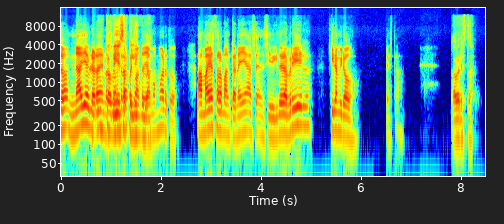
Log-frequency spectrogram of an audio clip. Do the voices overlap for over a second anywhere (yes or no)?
yes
